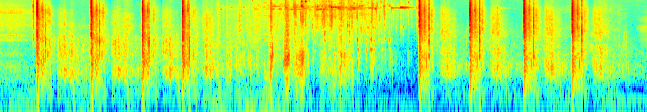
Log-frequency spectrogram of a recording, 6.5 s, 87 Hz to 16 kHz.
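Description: A CZ Shadow 2 pistol fires sharp, loud shots during a carry optics movement drill, in quick pairs and short strings, with a brief pause while the shooter moves between positions and a burst of rapid shots afterward.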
